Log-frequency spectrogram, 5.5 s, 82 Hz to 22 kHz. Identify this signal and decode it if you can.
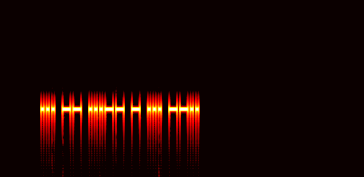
Morse code, heard as a keyed tone, about 31 wpm, 700 Hz. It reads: SM3TSZ
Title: DXCC-100 Call Signs - 6 Characters - Repeated 2x - 30wpm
